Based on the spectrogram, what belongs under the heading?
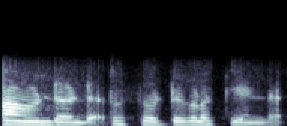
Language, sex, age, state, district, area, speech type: Malayalam, female, 30-45, Kerala, Malappuram, rural, conversation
